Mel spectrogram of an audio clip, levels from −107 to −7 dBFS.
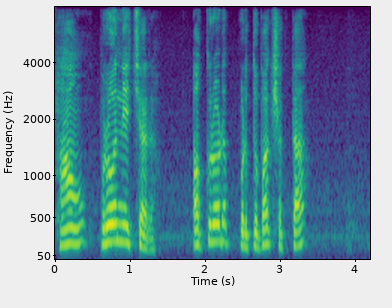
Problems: none marked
